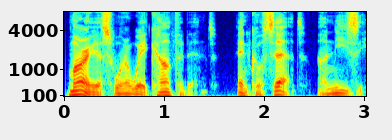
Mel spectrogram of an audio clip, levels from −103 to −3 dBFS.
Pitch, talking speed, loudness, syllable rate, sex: 95 Hz, 140 wpm, -21 LUFS, 5.7 syllables/s, male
